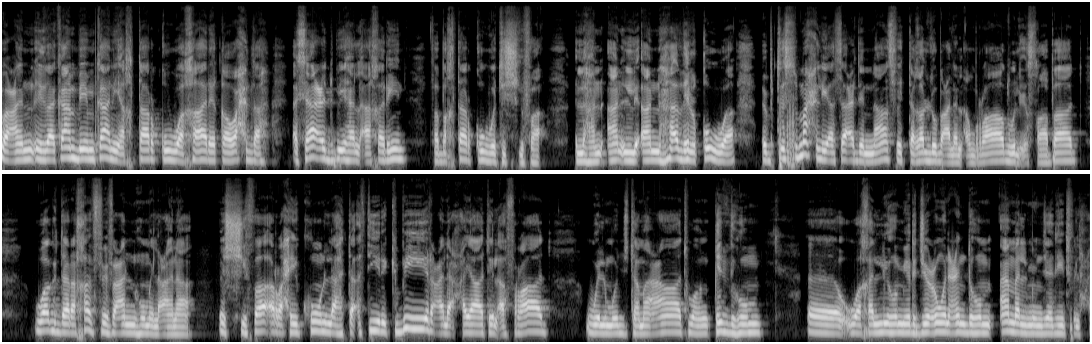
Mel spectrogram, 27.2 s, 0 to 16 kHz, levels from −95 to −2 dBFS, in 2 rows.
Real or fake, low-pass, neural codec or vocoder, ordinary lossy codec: real; 14.4 kHz; none; AAC, 96 kbps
